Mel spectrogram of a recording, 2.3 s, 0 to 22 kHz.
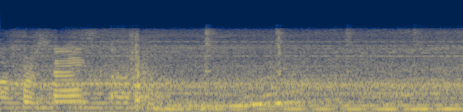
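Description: A Twin Otter's Pratt & Whitney PT6A turboprop being spun by its starter during engine start, heard inside the cockpit: a steady hum with a whine that rises in pitch about a second in. The gas generator is at about 12%, just before fuel is brought in for light-up.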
